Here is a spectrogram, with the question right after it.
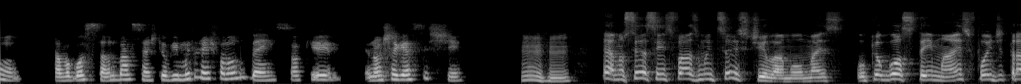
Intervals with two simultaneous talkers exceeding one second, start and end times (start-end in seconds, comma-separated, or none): none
